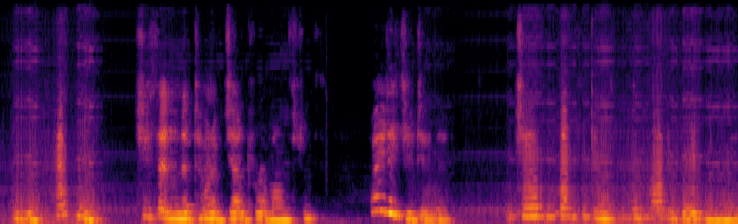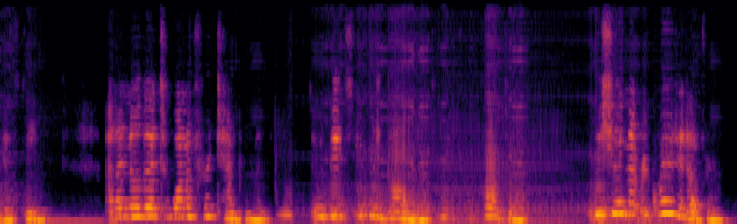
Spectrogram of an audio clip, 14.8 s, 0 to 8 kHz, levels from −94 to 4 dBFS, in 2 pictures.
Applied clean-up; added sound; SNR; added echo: neural separator model SepFormer DNS4.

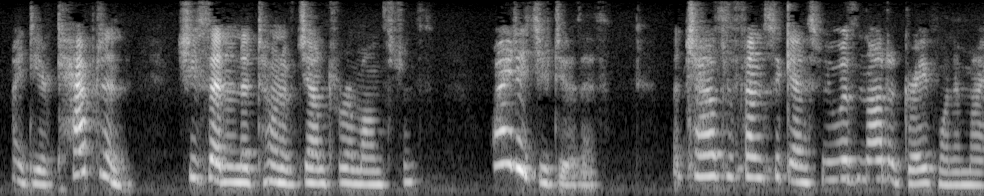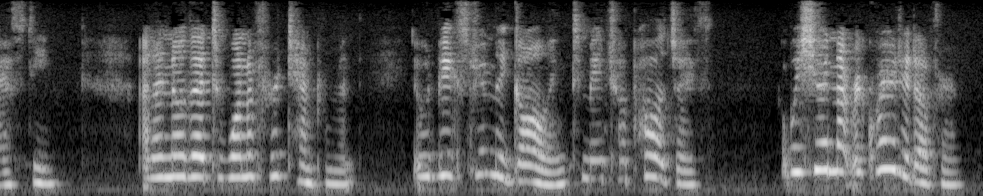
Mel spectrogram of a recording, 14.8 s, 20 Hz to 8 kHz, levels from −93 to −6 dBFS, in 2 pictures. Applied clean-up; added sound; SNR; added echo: none; none; none; none.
